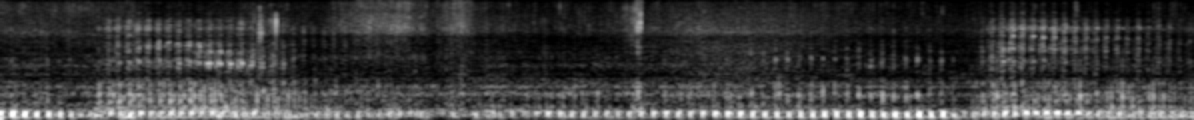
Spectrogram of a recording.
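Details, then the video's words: Cheetah purring while being cuddled: a continuous low, buzzing, finely pulsed rumble that swells and eases with each breath, with light rustling above it. "Cheetah Cuddling & Purring"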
